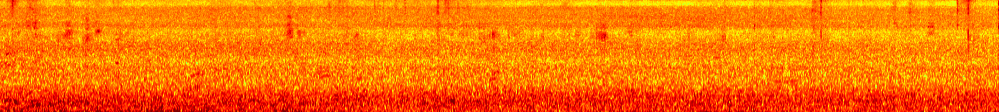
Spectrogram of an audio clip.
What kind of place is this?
park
